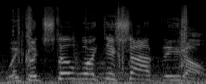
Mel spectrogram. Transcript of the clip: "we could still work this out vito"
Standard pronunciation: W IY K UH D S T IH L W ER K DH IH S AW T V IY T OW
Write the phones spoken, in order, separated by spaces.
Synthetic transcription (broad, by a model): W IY K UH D S T IH L W ER K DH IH SH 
